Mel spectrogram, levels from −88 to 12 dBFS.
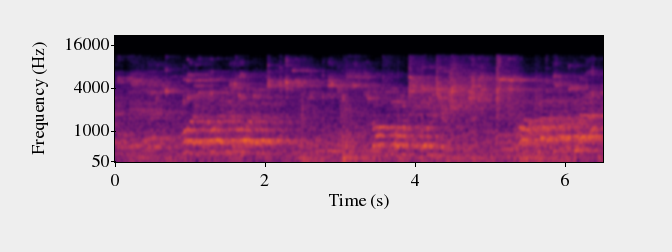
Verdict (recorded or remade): recorded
